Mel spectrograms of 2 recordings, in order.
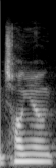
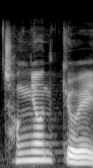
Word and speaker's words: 청연: 예 안녕하세요 경기도 하남시에 있는 청연 교회에서 목회하는 임대용 목사라고 합니다 만나서 반갑습니다 어 저희 교회는 청연 교회인데요 좀 된 발음으로 발음하시는 분들은 청년교회 이렇게 발음도 하세요 그래서 그 그 말을들은 분들은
